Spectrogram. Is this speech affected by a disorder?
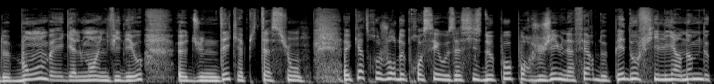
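No.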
